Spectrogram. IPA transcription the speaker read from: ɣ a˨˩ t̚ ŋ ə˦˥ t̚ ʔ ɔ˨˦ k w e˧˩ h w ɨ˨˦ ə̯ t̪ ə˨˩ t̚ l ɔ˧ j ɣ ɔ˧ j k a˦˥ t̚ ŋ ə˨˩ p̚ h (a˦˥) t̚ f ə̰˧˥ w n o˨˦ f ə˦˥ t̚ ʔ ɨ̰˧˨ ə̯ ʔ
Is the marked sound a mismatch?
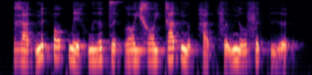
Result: yes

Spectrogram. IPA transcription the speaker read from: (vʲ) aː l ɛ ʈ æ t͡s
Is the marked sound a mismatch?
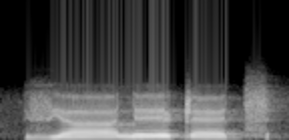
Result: no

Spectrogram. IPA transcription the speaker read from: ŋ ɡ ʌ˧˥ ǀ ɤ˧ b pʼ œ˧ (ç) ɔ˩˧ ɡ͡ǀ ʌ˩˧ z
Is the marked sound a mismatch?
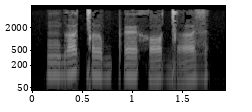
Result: yes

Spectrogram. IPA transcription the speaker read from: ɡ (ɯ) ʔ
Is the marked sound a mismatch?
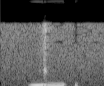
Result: no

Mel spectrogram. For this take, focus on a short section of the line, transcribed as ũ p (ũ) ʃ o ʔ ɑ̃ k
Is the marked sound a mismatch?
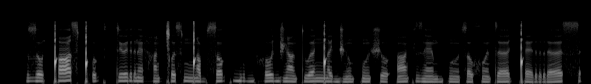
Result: no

